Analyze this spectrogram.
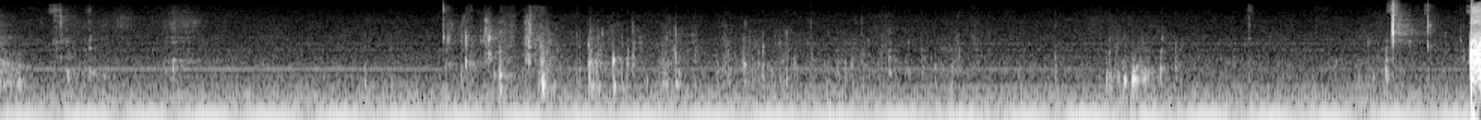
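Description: Faint wet mouth sounds of pickle juice being swished and gulped, soft squishy clicks scattered over a steady low hum, with a sharper gulp near the end and no talking.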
